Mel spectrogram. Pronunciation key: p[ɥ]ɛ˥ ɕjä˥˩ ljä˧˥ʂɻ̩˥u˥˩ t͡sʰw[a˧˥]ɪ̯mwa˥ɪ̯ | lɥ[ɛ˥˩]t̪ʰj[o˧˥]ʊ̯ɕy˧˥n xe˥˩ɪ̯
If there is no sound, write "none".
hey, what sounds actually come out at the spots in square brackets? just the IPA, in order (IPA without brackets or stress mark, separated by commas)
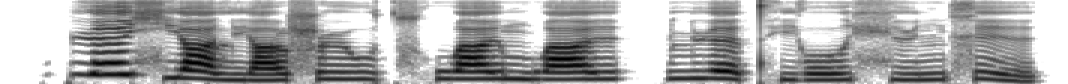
ɥ, a˥, ɛ˥˩, o˧˥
